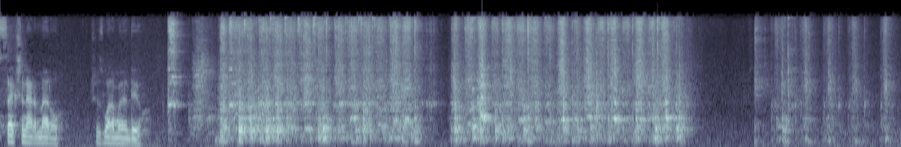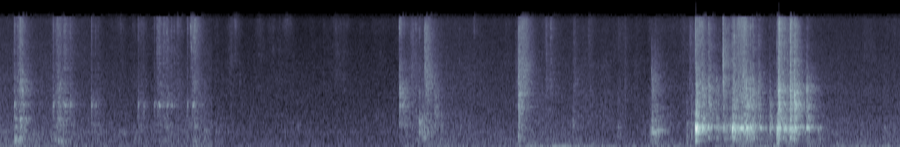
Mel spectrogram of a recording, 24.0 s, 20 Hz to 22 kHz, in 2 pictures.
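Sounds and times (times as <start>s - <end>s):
file rasping plastic: 2.2s - 9.3s.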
